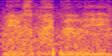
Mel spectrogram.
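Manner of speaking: slow, voiceless whisper; creepy whisper. Acted. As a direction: whisper it slowly to the stranger. Squeezing past a stranger, whispered repeat.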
